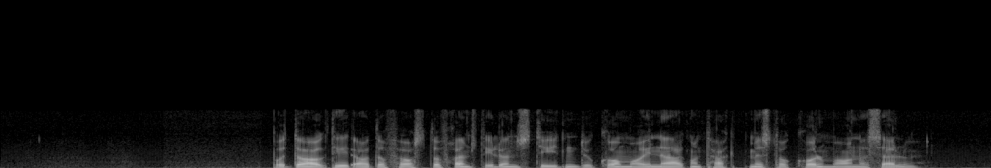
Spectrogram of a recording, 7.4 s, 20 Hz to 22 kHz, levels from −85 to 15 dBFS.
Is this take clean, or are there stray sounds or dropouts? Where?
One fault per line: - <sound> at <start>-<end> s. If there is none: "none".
none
